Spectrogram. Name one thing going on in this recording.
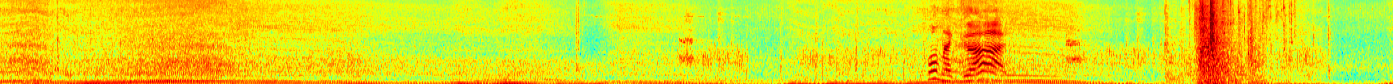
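A car engine hums and revs up and down as it drives.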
